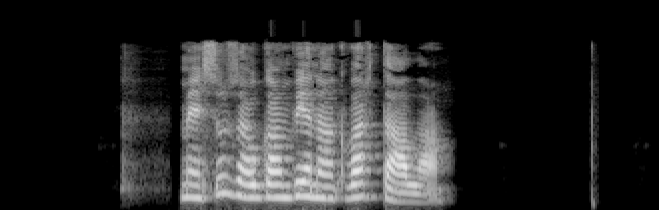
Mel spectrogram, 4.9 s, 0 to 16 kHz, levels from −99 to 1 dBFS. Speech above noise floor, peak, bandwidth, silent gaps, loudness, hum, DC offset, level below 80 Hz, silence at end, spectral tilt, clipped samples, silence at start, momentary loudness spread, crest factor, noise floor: 38 dB; 0 dBFS; 8 kHz; none; -15 LUFS; none; under 0.1%; -72 dBFS; 1.65 s; -3.5 dB/octave; under 0.1%; 1.35 s; 9 LU; 18 dB; -53 dBFS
